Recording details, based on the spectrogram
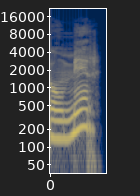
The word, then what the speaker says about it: Умер: Дядюшка Умер, ударение непременно делается на второй слог, уверен в этом и потому вовсе не печется о стерильности разлетающихся, как горячие пирожки, уличных завтраков.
